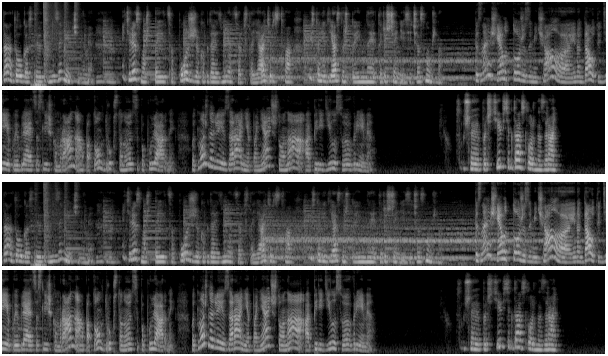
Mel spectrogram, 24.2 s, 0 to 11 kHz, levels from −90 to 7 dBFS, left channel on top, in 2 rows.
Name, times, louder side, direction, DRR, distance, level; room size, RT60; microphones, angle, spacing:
voice 1, 0.0-8.8 21.3-23.1, left 2 dB, 80° left, 0.8 m, -31 dB
sound 1, 0.6-7.9, left 2 dB, 25° left, 0.7 m, -44 dB
voice 2, 1.9-2.3 9.5-19.5, right 3 dB, 30° right, 0.7 m, -32 dB
sound 2, 5.2-12.9 13.2-13.3, right 4 dB, 65° right, 0.7 m, -40 dB
4.6 x 2.7 x 3.3 m
head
